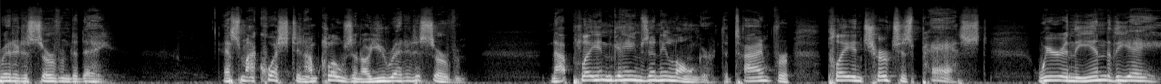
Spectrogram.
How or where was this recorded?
large echoing room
